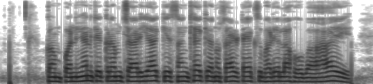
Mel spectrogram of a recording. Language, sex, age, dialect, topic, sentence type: Magahi, male, 25-30, Western, banking, statement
